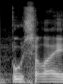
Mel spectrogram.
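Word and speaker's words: Beausoleil: Could you say that name again and spell it for us, Yes, please? sir. It's Trooper Jason Bousselet.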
